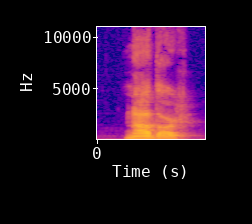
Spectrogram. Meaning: crush barrier
- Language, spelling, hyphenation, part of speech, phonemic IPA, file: Dutch, nadar, na‧dar, noun, /ˈnaː.dɑr/, Nl-nadar.ogg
